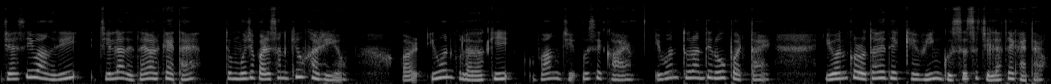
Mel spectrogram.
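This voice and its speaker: A woman reading a fan story aloud in a soft, half-whispered voice. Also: high-pitched, fast. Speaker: story reader.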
